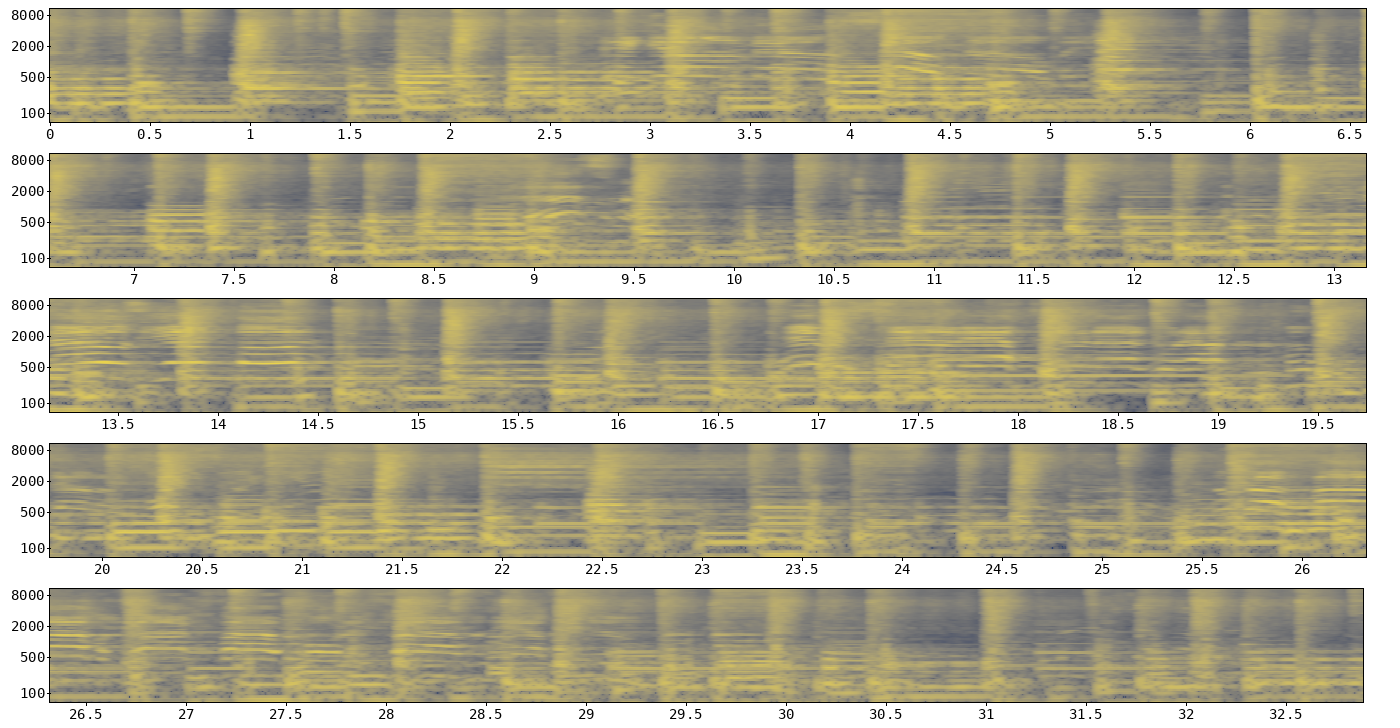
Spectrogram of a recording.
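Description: A live band playing with drum kit, electric bass and electric guitar, over a steady beat. A male singer sings lines into the microphone at intervals between the instrumental passages.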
